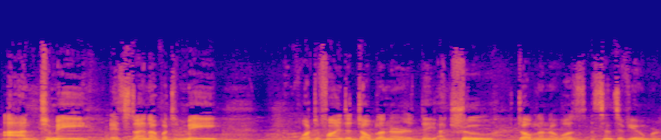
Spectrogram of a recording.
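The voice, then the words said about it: West of Ireland accent. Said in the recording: “You may be able to ascertain from my accent, I'm not a Dubliner. I come from the west of Ireland”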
